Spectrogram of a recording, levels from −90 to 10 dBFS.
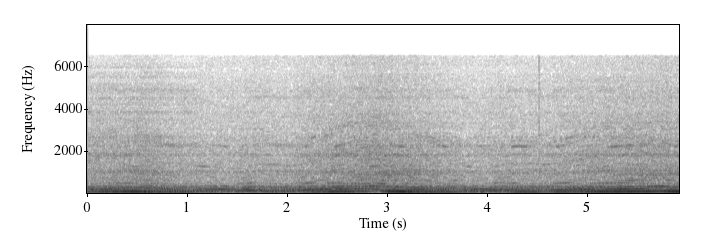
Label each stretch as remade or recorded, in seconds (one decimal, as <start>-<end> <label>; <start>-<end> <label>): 0.0-1.1 remade; 1.1-5.9 recorded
